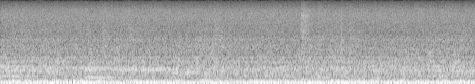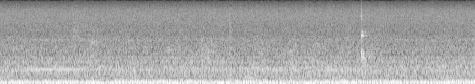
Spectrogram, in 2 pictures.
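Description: A steady low hum, with faint music trailing off in the first couple of seconds and a faint tick or two.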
